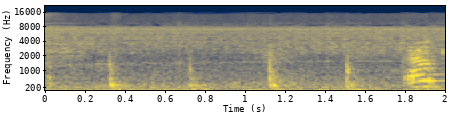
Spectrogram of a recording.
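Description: Running shoes jogging in place on a wooden deck: soft, light footfalls about two or three a second, over a steady background hiss.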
